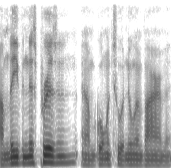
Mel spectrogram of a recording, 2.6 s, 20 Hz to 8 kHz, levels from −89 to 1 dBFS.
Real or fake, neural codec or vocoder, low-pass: fake; codec, 16 kHz in and 24 kHz out, 1 kbps, XY-Tokenizer; 7.2 kHz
